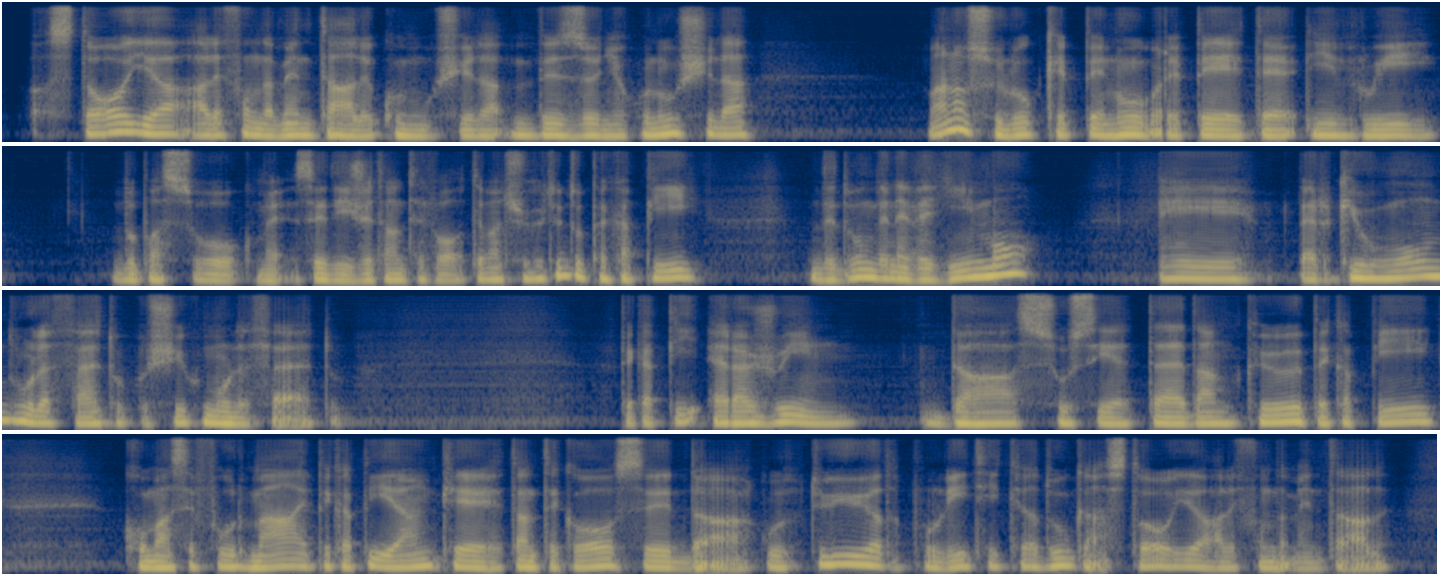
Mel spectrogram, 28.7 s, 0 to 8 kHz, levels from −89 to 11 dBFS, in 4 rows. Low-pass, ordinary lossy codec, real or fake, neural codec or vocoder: 7.2 kHz; none; fake; codec, 16 kHz, about 1 kbps, DyCAST, with the encoder's durations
